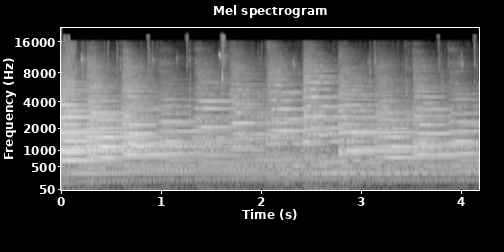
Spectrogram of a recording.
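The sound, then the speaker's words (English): Church bells are rung backwards as an emergency alarm, ringing out in a steady succession of strikes, each new peal landing over the lingering hum of the last, loud, with no voices. “the bells traditionally would send out messages that if you were under attack uh, mm-hmm.”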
